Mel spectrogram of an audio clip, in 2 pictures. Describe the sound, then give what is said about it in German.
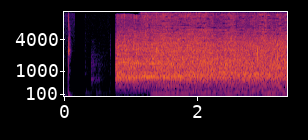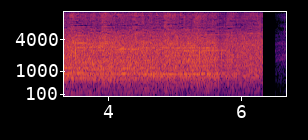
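A stadium crowd of football fans roars and chants loudly and steadily for about six seconds, a dense wall of voices with a low rhythmic chant underneath, then it cuts off abruptly. “Mit diesen Jubelgesängen begrüßen wir euch ganz herzlich zur 90. Folge von Hoffefunk nach unserem furiosen 5 zu 1 gegen Holstein Kiel.”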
